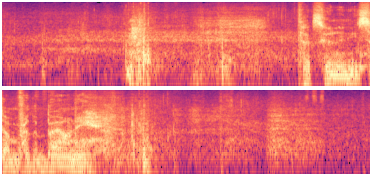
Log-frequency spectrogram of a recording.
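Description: A man speaks gruffly.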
